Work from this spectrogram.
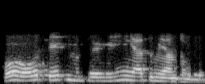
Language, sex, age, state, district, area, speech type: Marathi, male, 18-30, Maharashtra, Washim, rural, conversation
